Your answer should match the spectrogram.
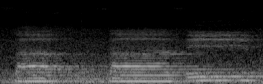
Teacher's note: ujung lidah bertemu dengan ujung gigi seri atas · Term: huruf ta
